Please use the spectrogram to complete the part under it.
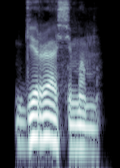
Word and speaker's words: Герасимом: «У меня секретный разговор, да, с Херосимом, да?» Она сделала ударение на предпоследнем слоге, отчего имя информатика прозвучало как название японского города. – «Герасимом», — мрачно поправила Лида и скрестила на груди руки.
